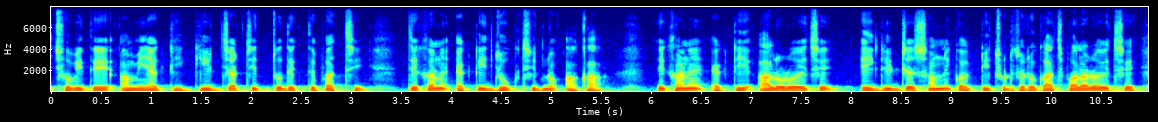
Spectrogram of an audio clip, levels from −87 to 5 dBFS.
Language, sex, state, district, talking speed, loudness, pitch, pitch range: Bengali, male, West Bengal, Jalpaiguri, 155 wpm, -15 LUFS, 125 Hz, 115-140 Hz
